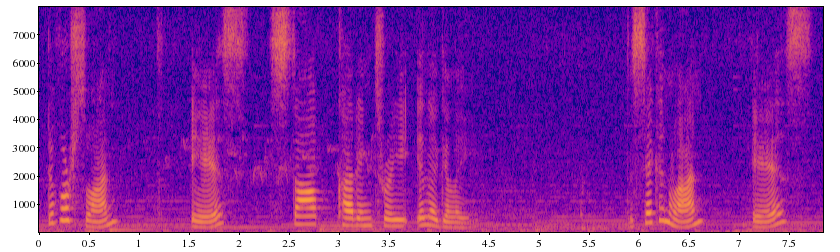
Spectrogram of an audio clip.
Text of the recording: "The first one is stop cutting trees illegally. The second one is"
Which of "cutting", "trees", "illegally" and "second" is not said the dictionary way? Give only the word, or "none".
trees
